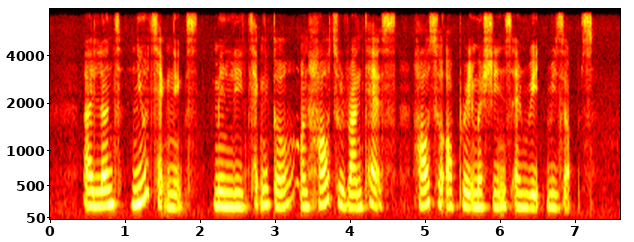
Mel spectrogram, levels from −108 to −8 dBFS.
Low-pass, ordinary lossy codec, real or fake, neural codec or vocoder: 7.2 kHz; none; real; none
